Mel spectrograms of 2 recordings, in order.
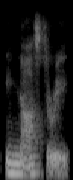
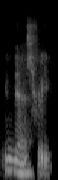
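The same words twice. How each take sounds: First: The vowel spelled U sounds like 'uh'. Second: The vowel spelled U sounds like 'ih'. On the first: The speaker calls it wrong. "it's not industry" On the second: The speaker calls it right. "the way that we pronounce it is mostly like E"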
